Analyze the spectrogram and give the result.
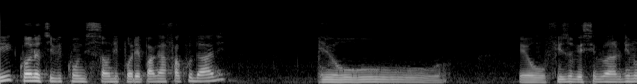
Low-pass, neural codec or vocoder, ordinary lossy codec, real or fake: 7.2 kHz; vocoder, 44.1 kHz, 80 mel bands, Vocos; none; fake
